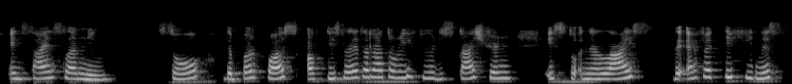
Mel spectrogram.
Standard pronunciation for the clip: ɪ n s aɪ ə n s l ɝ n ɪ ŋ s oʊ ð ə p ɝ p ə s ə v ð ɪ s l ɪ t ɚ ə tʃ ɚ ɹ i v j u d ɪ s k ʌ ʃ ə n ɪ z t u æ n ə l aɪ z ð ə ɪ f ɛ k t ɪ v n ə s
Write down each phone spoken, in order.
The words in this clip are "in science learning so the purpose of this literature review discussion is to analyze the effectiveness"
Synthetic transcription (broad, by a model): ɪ n s aɪ ə n s l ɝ n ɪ ŋ s oʊ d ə p ɝ p ə s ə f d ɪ s l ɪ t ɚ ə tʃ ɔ ɹ i f j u d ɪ s k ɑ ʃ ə n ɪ s t u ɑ n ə l aɪ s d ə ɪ f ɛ k t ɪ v n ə s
